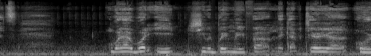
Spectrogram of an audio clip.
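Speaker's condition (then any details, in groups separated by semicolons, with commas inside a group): Cerebral palsy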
